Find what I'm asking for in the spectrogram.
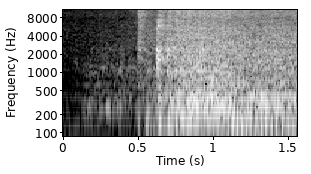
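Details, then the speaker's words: Honda Scoopy with Idling Stop System, engine restarted by twisting the throttle without the starter button: silence, then it catches at once and settles to a steady, even idle; idling stop restart works normally. "untuk menghidupkan lagi motornya tidak usah ditekan tombol starter cuma di putar tuas gasnya seperti ini"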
